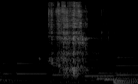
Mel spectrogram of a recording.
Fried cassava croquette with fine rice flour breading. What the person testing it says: Esse fica crocante? Fica, mas nem tanto.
